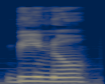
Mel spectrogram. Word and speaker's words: vino: we say examen examen in spanish there isn't Any difference between how we pronounce the letter B and the letter V They are both pronounced like a b b so Barcelona Valencia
